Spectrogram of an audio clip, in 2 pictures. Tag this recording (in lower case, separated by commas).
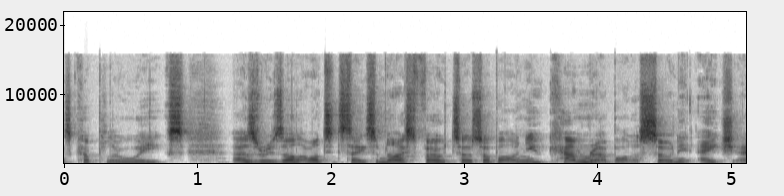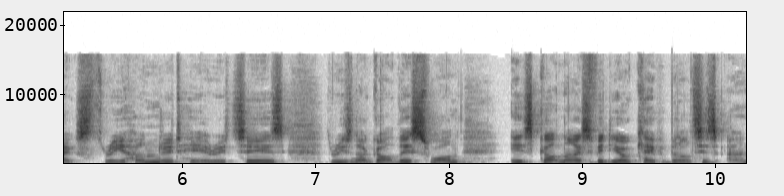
speech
